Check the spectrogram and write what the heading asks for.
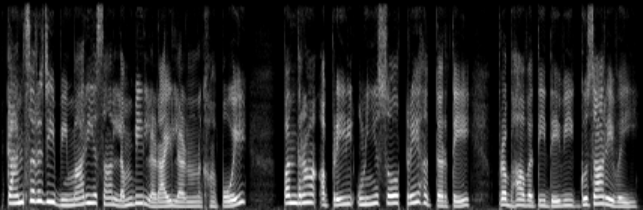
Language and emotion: Sindhi, neutral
